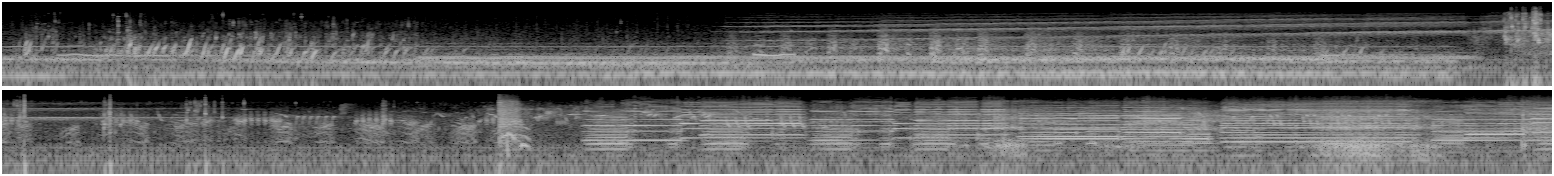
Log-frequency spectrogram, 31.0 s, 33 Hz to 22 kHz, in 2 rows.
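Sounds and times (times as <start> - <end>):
low humming drone: 0.0 - 17.3
watery clicks and pops: 0.2 - 4.4, 15.0 - 18.2, 19.1 - 19.6
rising whistle-like tone: 6.2 - 16.8.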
